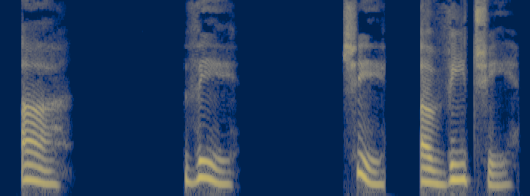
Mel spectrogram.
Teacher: Stress vi and keep ci light.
